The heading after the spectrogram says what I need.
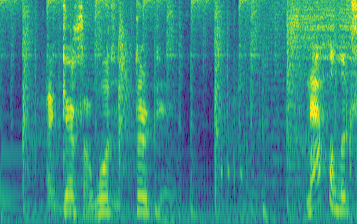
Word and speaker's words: Nappa: have any hair but I always called him nappy as a kid cuz I didn't know how to pronounce his name cuz I was so young I called him nappy that's quite enough Nappa all right we need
